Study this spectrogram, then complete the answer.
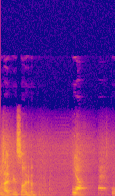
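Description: A man speaks tensely.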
